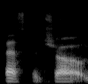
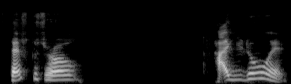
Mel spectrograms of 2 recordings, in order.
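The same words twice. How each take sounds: First: Low, subdued imitation of a sad caller. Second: Upbeat, higher cheery greeting; all happy. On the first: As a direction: mumble it softly, downcast. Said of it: "he looked just so sad". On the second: Retold or imitated. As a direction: announce yourself brightly at the door. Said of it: "No, he'd be all happy".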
